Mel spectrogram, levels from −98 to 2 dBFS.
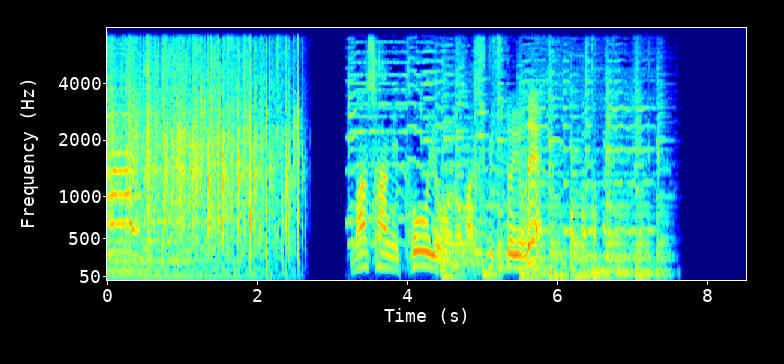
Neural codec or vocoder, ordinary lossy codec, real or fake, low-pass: none; none; real; 7.2 kHz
